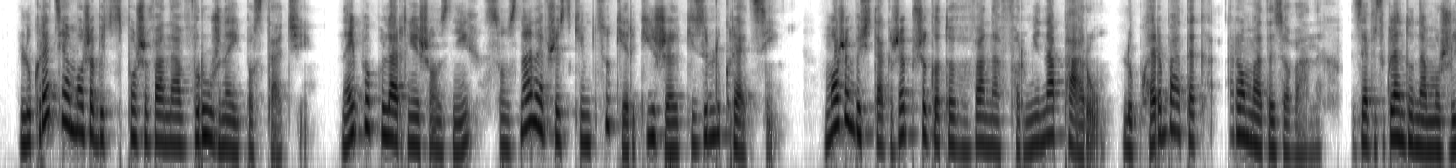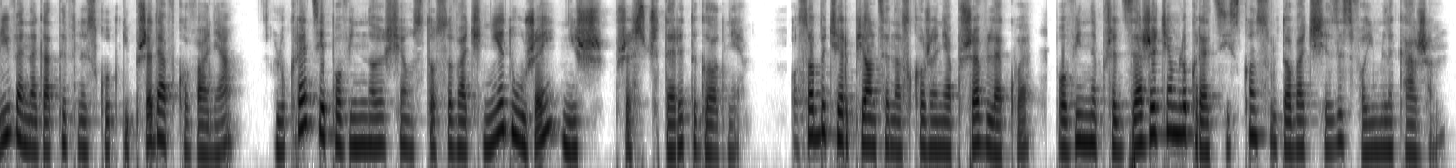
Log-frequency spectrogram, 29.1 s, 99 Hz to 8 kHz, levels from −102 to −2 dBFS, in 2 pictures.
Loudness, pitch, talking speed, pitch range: -17 LUFS, 190 Hz, 120 wpm, 170-225 Hz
